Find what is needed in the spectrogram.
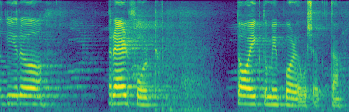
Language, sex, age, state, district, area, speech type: Goan Konkani, female, 45-60, Goa, Bardez, urban, spontaneous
